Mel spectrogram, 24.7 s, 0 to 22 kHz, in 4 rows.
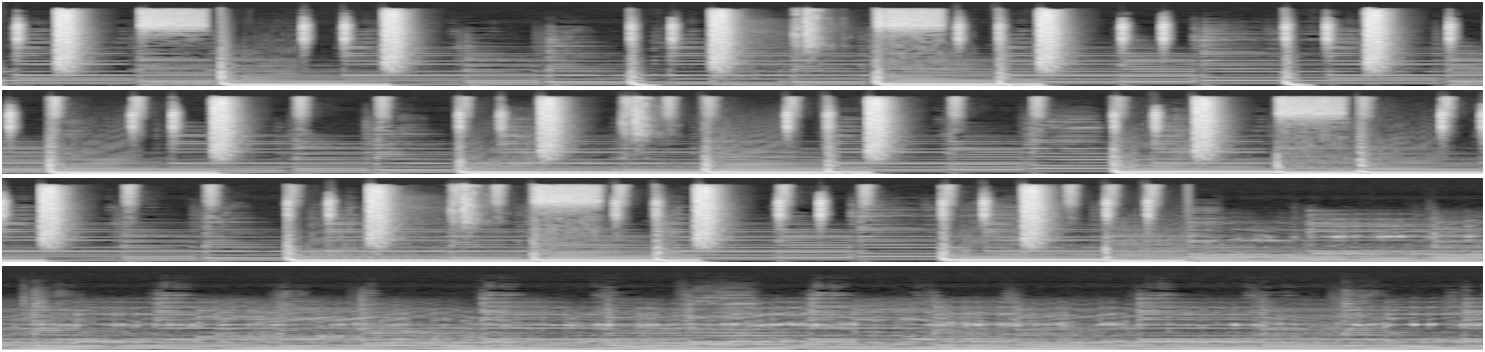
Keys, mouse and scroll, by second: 1.8 b, 2.4-3.0 alt+right click, 2.9 space, 3.0-3.9 click, 3.6 alt+right click, 4.0-5.0 click, 4.6 space, 4.8 click, 5.1 alt+right click, 5.4-6.6 click, 6.2 space, 6.3 click, 7.7 space, 7.8 click, 8.9 space, 9.0 click, 10.6 space, 10.8 click, 12.3 alt+scroll down 1, 12.5 space, 12.6-14.8 drag, 14.4 space, 14.5-15.7 drag, 16.2 space, 16.3-17.8 drag, 17.9-18.8 alt+scroll down 1, 18.9 space, 19.0 click, 20.0 alt+click, 21.6 click.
